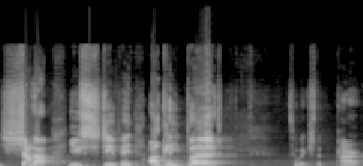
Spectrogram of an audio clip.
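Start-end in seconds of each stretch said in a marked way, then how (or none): 0.0-3.0 loud, high-pitched exasperated outburst; frustrated shout. A narrator's reading. Repairman fed up with the parrot's name-calling, shouting in frustration. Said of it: "he shouted in frustration".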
